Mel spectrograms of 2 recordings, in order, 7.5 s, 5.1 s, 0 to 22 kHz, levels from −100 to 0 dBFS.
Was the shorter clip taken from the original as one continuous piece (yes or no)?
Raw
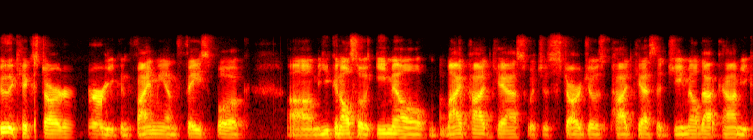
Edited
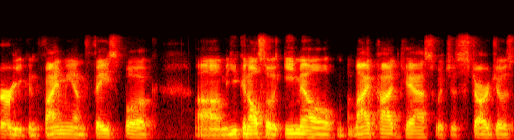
yes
